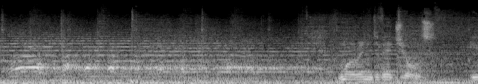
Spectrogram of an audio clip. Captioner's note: man laughing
